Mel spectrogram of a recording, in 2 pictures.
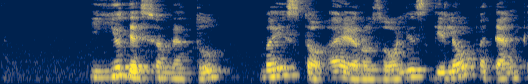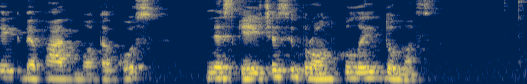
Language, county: Lithuanian, Telšiai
